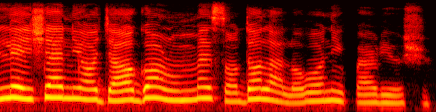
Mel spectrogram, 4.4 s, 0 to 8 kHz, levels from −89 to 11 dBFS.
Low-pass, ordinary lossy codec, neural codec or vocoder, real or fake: none; none; none; real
